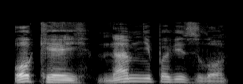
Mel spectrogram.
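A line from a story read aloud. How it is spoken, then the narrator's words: Soothing tone. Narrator (Russian): сказал Блуи успокаивающим тоном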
